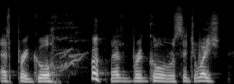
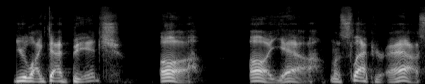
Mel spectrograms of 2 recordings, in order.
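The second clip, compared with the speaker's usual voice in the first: mock radio announcer voice. Picturing Aaron going at someone, the speaker imitates his radio voice. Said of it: "with his like radio voice".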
